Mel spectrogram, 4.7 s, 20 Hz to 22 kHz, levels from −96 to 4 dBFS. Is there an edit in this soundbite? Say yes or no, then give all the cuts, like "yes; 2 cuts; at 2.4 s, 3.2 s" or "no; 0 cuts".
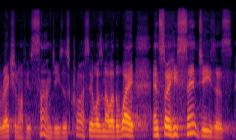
no; 0 cuts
